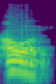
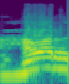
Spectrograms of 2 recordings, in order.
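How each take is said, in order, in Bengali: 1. শব্দটি স্বরধ্বনি দিয়ে শুরু হয়, কোনো h ধ্বনি নেই। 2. শব্দটি h ধ্বনি দিয়ে শুরু হয়। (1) "কি হচ্ছে? আওয়ার।" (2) "হাওয়ার হচ্ছে না"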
